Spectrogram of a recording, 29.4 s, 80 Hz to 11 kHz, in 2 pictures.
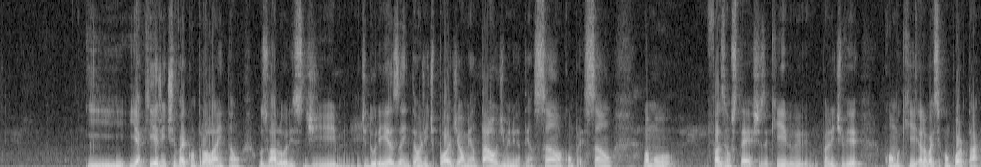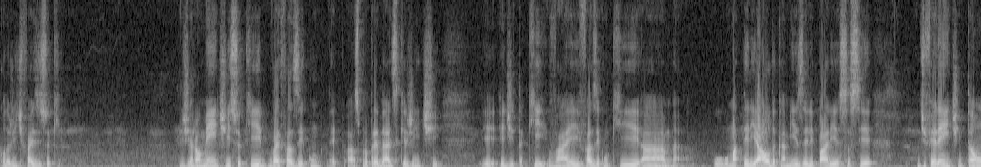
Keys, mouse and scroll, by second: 9.1 click, 10.1 click, 10.9 click, 11.6 click, 13.1 click, 13.7 space.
